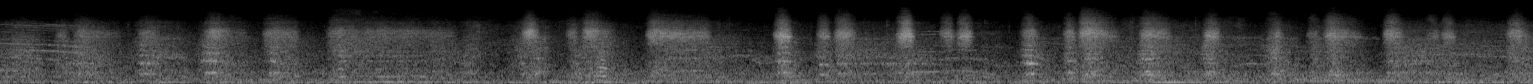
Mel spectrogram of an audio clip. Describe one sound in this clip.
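Saxophone keys clack under players' fingers.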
